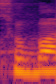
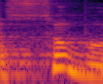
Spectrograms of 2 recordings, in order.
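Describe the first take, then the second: First: صبح with an open "a" on the end; colloquial mispronunciation. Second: صبح without any vowel after the b; correct pronunciation. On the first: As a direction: say صبح as two syllables, "su-ba". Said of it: "لفظ صبح نہیں ہوتا". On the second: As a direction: say صبح as one syllable, "subh". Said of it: "بے اور ہے دونوں سائلنٹ ہیں". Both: Shown as a demonstration.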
